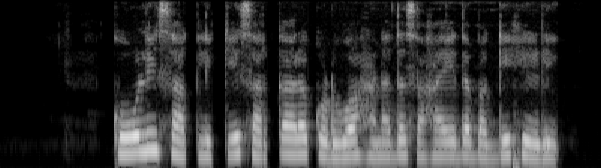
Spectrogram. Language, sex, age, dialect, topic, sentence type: Kannada, female, 36-40, Coastal/Dakshin, agriculture, question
